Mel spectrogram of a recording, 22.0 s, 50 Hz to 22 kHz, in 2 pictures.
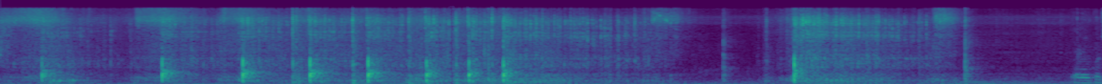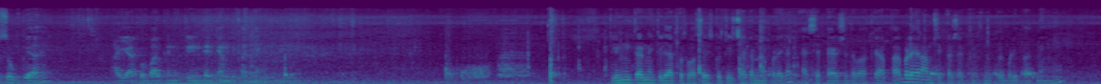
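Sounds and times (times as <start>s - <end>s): high hiss of water: 0.0s - 2.4s
spin mop clicking: 0.0s - 6.8s, 7.6s - 9.8s.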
